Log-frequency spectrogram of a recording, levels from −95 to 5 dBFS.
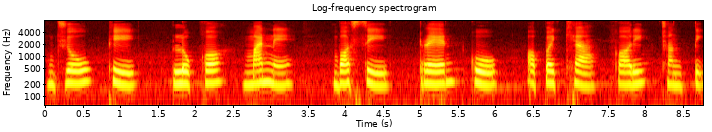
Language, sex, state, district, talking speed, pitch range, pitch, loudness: Odia, female, Odisha, Khordha, 55 wpm, 200-220 Hz, 210 Hz, -18 LUFS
